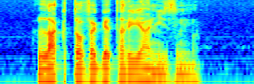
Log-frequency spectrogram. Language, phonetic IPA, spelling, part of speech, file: Polish, [ˌlaktɔvɛɡɛtarʲˈjä̃ɲism̥], laktowegetarianizm, noun, Pl-laktowegetarianizm.ogg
